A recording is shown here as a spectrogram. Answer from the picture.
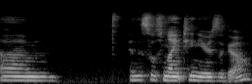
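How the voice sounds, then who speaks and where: A woman speaks in an unremarkable speaking voice. Her pitch is medium and her pace fairly slow. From US Southwest (New Mexico), born in Germany. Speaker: midwife and degrowth advocate. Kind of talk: interview conversation. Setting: remote call.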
